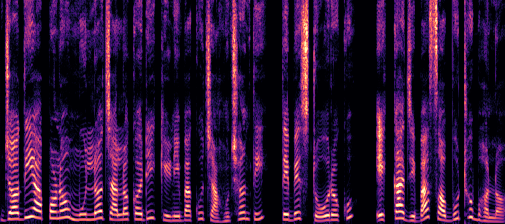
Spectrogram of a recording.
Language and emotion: Odia, neutral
